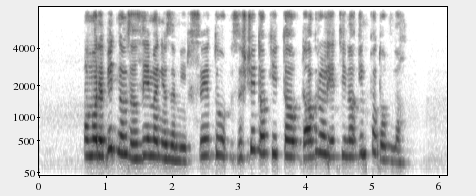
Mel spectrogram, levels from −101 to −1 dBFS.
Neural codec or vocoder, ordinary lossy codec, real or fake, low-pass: codec, 16 kHz in and 24 kHz out, 2.2 kbps, FireRedTTS-2 codec; none; fake; 7.2 kHz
